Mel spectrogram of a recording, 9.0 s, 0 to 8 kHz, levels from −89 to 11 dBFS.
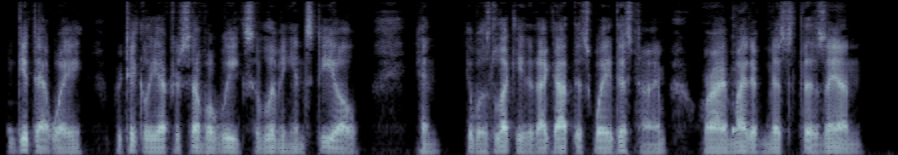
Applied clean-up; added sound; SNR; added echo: neural mask model DeepFilterNet 3.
